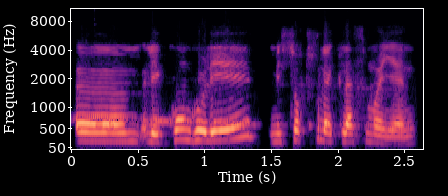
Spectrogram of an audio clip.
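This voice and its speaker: A French woman with a Parisian accent, receiving coaching, chats about her business with hesitations and emphatic repetitions. Her mid-range voice moves a little slowly, and the recording is dry and muffled.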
